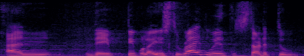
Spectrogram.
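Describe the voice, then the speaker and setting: A man's voice: a little high, lively intonation, unhurried, slight background noise. A man with a Colombian accent, a native Spanish speaker, casually telling his story as a company founder in an interview.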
